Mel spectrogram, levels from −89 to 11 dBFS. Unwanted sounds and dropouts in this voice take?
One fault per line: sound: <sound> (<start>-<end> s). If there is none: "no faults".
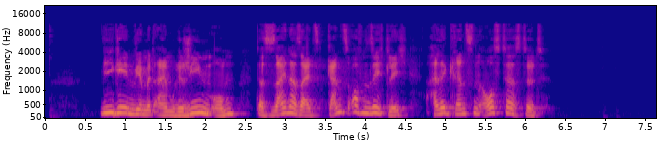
no faults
